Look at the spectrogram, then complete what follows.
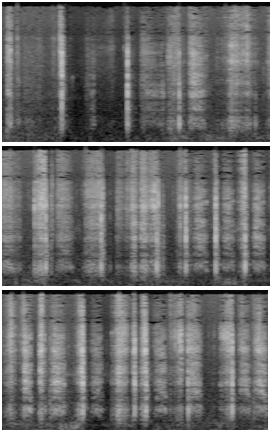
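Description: Large knife chopping a red onion on a round wooden chopping board: a few separate cuts at first, then rapid, steady chopping strokes knocking on the board from about two seconds in.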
